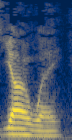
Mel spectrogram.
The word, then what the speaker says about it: Yahweh: Jehovah is a German mispronunciation of a Hebrew combination of two words that's then been mispronounced again into English. The proper pronunciation is Yahweh.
